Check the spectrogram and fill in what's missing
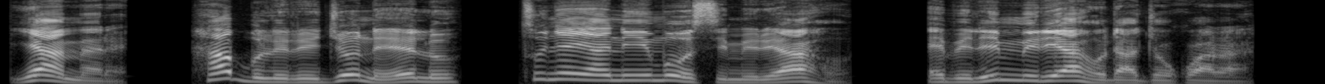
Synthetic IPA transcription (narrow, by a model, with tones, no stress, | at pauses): ja˦˨mḛ˨ɾḛ˨ | ha˦bʊ˨li˨ɾi˨d͡ʒo˦ne˨e˦lu˦ | tʊ˦ɲe˦ja˦ni˦m˦o˨si˨mi˨ɾi˨a˦ɦʊ̰˨ | e˨bi˨li˨m̩˦mi˨ɾi˦a˦ɦʊ˨da˨d͡ʒʊ˨kʷa̰˨ɾa̰˨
